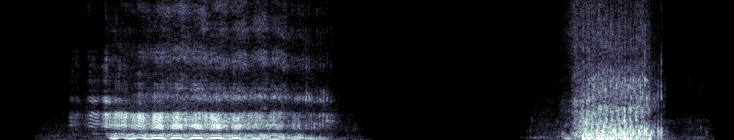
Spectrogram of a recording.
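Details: A horse gives a drawn-out, trembling whinny lasting around two seconds, followed by silence and a brief rough blast of breath.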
